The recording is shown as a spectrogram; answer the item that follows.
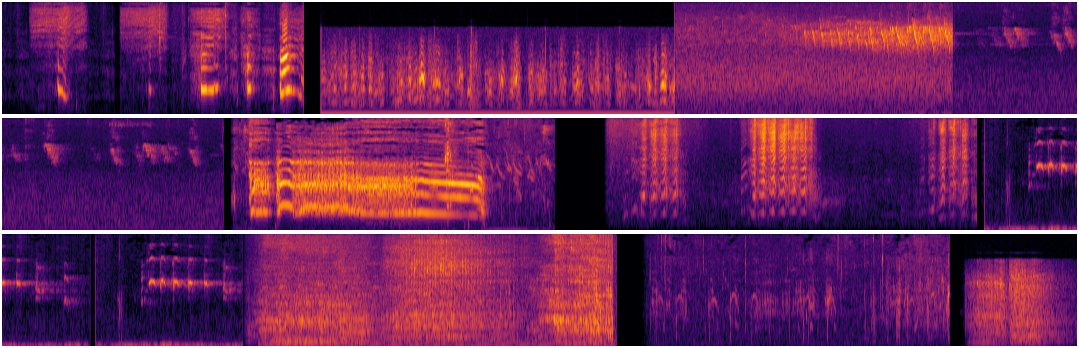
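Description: A run of different animal calls, one short clip after another. About halfway through comes a rooster crowing, one long call.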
